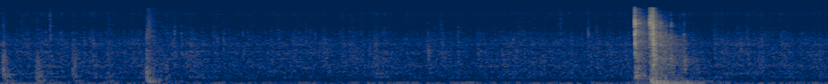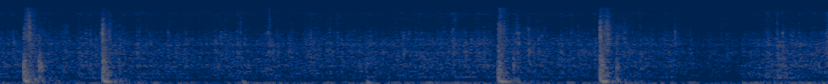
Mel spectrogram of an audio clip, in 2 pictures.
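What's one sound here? Footsteps thud slowly on a floor.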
